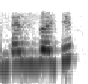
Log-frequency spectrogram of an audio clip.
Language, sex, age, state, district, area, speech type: Urdu, female, 18-30, Delhi, Central Delhi, urban, conversation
